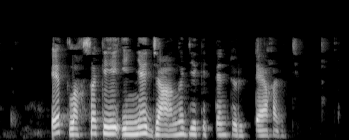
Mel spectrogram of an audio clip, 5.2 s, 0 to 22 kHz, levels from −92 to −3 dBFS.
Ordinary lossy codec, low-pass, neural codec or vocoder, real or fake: MP3, 64 kbps; 7.2 kHz; vocoder, 44.1 kHz, 80 mel bands, Vocos; fake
